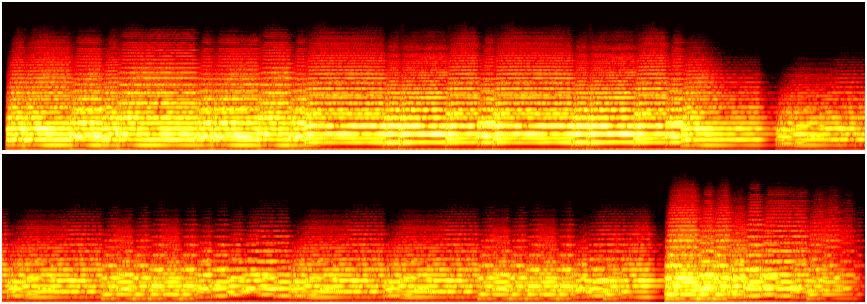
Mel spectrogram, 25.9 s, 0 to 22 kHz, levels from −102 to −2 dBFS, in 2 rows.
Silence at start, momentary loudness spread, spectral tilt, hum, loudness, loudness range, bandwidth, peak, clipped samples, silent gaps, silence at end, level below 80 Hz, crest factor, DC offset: 0.05 s; 14 LU; -7.5 dB/octave; none; -17 LUFS; 12 LU; 6.2 kHz; -2 dBFS; under 0.1%; none; 0.15 s; -68 dBFS; 16 dB; 0.2%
